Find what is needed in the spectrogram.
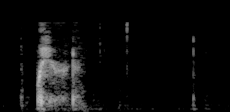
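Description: Speech only: a man says one word, then near silence with two faint short clicks.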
